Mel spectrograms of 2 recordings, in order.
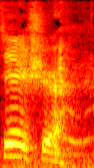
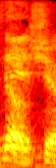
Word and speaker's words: Saoirse: Oh, and Saoirse Ronan's first name is pronounced Saoirse. – Yeah, because we didn't know. We didn't Saoirse.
